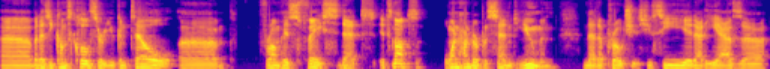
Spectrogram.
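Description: A man narrating a tabletop game as game master, halting and restarting often as he describes the scene. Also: fairly low pitch, fairly even intonation, a bit bright. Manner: halting, many fillers and restarts.

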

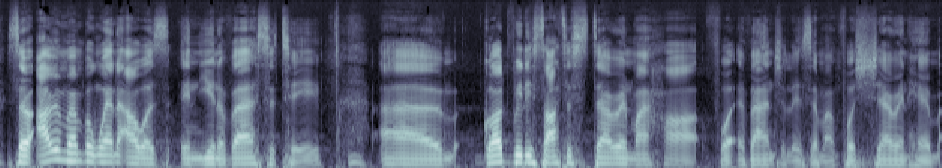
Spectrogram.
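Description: A man's voice: fairly low pitch, clear, resonant tone, no room sound. A young man giving a talk on evangelism, telling a testimony story in a chatty way with many fillers. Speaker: speaker.

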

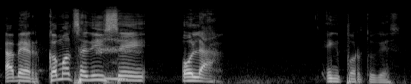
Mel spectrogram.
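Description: A man's voice: sits high, very animated, slow. A man co-hosting a show, teasing his co-host in playful, joking banter. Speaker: radio co-host.

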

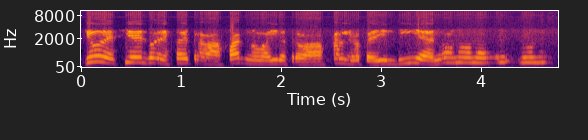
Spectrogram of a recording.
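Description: A woman in her thirties with an Argentine accent, telling her story on a radio show in a distraught way and repeating herself. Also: high-pitched. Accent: Argentine Spanish. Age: 30s. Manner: distraught, repeats herself, talks in long rushed runs. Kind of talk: emotional phone interview. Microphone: phone. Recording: dry tinny phone line.

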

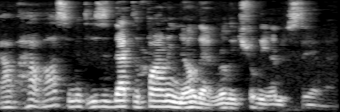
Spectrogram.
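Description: A man's voice: mid-range voice, racing. A man co-hosting a casual spiritual podcast chat, laid-back and profane, often laughing. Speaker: podcast co-host.

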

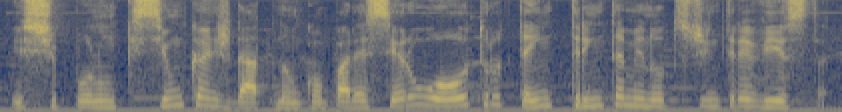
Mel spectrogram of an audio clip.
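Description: A man's voice: a little high, quick pace, warm tone. A man with a southern Brazilian accent chatting casually as a radio co-host. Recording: music bed behind the voice.

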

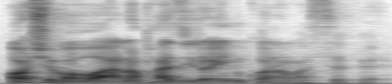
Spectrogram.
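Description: A man's voice: on the low side, animated, fairly bright tone. An actor playing an eager, friendly young man who talks in a rush. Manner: hurried, friendly.

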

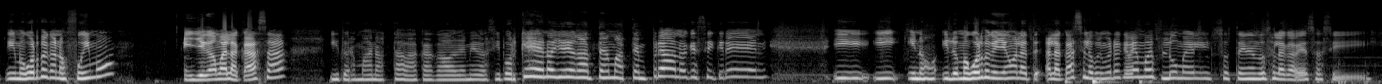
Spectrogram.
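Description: A young woman with a Chilean accent, co-hosting a casual podcast and retelling events in an animated, slang-heavy way. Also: sits high, fast talker, no echo, muffled recording. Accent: Chilean Spanish. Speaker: podcast co-host. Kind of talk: casual chat.

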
